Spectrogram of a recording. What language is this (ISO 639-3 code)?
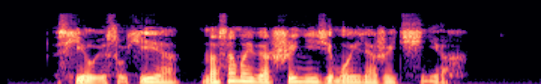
bel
